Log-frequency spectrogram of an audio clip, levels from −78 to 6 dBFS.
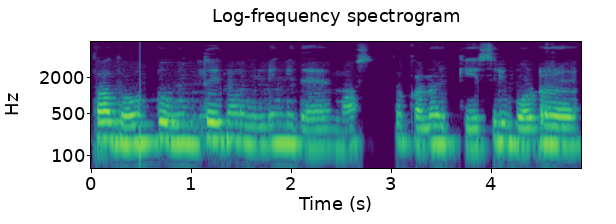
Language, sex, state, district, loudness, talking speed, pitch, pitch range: Kannada, male, Karnataka, Dharwad, -17 LUFS, 120 wpm, 160 Hz, 145-165 Hz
